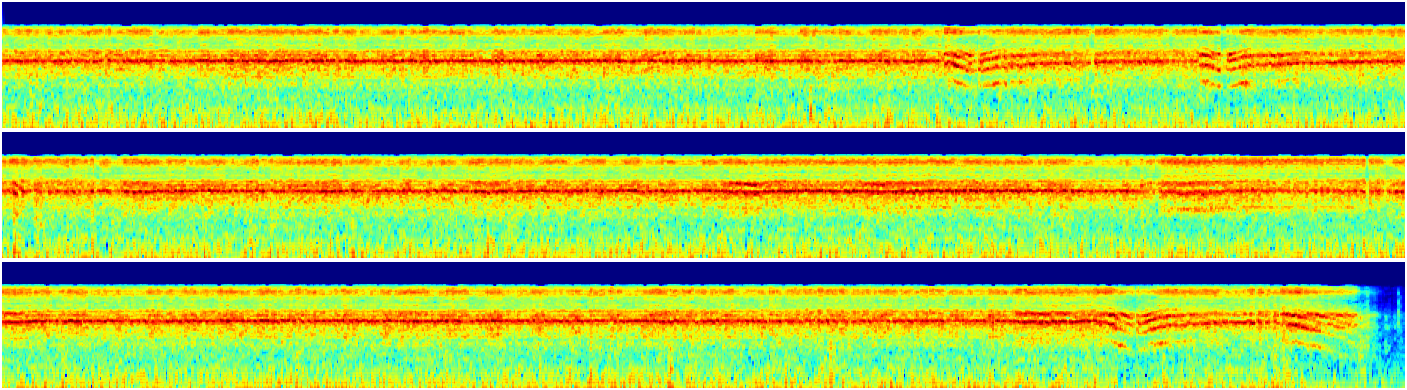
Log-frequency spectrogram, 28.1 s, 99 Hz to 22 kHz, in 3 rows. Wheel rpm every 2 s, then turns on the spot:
230, 240, 240, 210, 210, 230, 230, 230, 230, 230, 230, 230, 230, 170.
none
